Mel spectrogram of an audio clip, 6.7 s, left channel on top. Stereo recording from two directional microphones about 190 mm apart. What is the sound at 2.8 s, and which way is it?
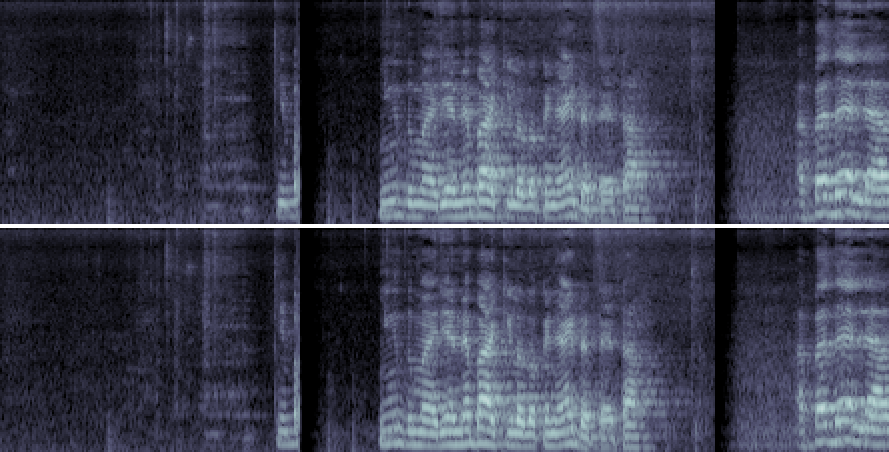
A woman's voice, 30° right (ahead or behind).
